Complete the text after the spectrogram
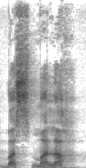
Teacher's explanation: بس سین پہ ہے ہمس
